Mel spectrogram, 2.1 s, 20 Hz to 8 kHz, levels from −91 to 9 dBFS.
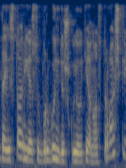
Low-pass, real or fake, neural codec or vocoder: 7.2 kHz; fake; codec, 16 kHz, 16 kbps, FunCodec, trained on LibriTTS, 50 frames a second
